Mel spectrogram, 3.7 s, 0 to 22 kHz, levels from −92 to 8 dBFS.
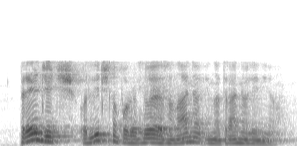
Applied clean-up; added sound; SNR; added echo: neural separator model SepFormer DNS4.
